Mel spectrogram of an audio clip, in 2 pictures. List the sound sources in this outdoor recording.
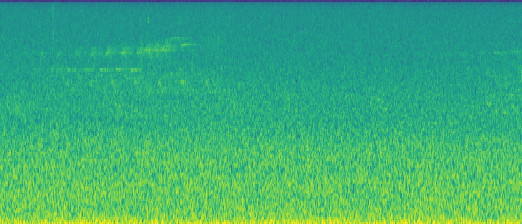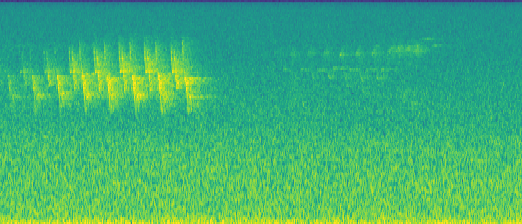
Blackburnian Warbler, Ovenbird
